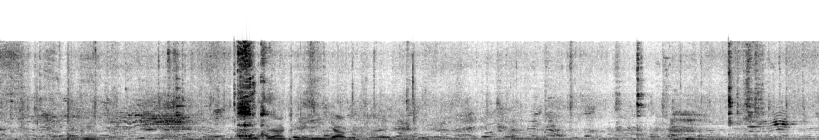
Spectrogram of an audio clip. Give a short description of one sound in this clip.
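Spoons scrape and clink against metal plates.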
